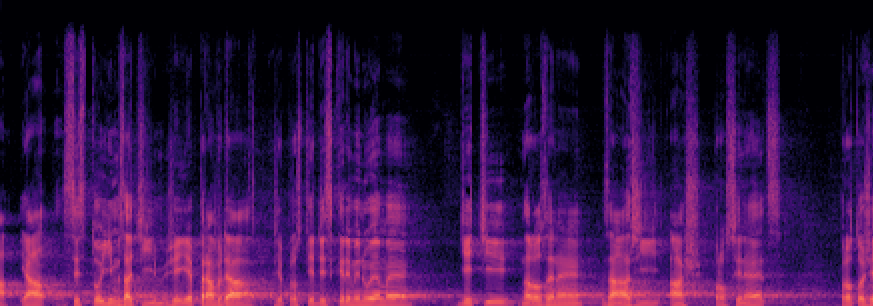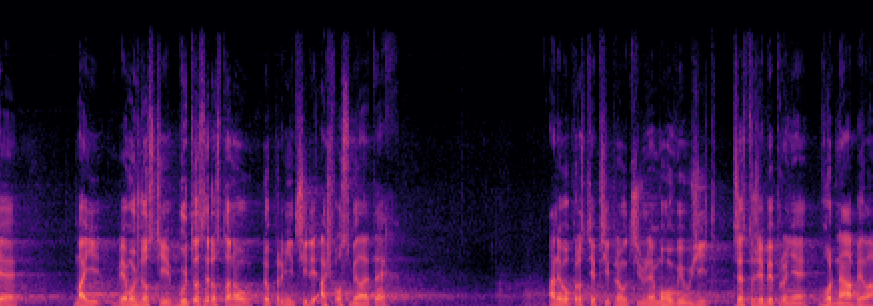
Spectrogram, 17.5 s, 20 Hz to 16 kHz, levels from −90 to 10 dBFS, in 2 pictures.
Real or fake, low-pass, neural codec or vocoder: real; 14.4 kHz; none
